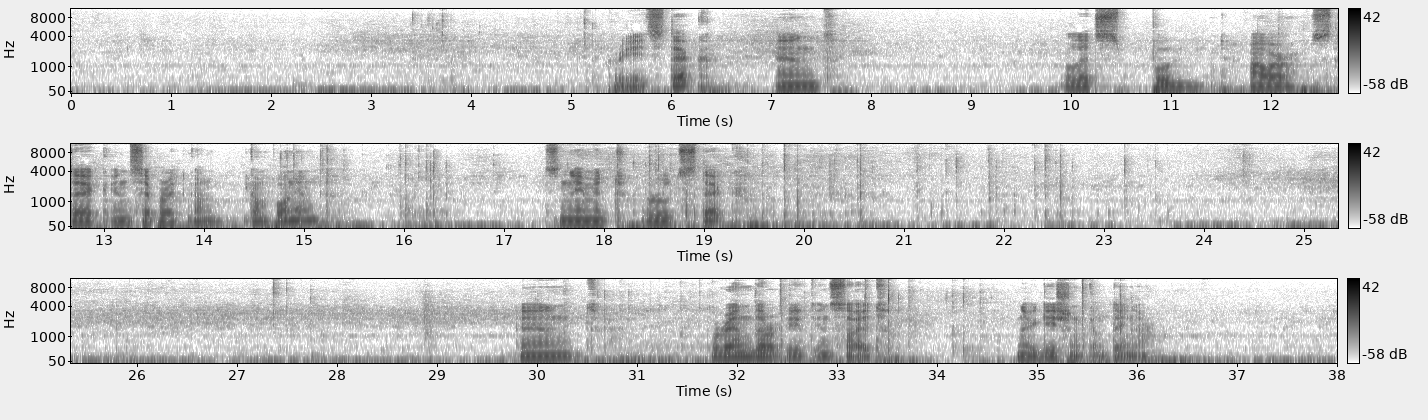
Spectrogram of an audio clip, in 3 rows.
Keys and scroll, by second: 3.4 Return, 5.0 super+BackSpace, 5.1 super+Tab, 11.9 super+c, 12.5 super+Tab, 14.7 Return, 15.6-16.7 typing, 18.0-23.4 typing, 23.5 super+v, 24.8 Down, 25.8 ;, 27.4 BackSpace, 27.7 ,, 30.4 alt+shift+Right, 32.4 alt+shift+Return, 33.5 shift+,, 34.2 shift+r, 35.4 shift+Return, 35.8 space, 36.0 /.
